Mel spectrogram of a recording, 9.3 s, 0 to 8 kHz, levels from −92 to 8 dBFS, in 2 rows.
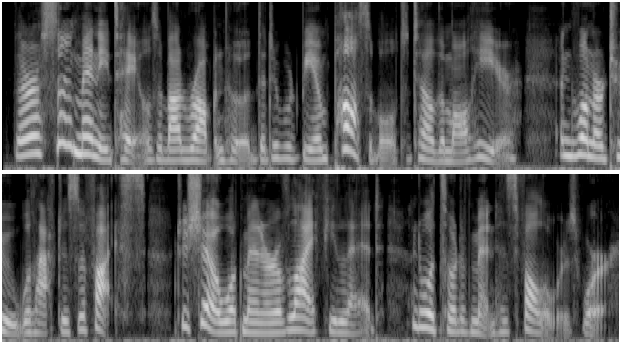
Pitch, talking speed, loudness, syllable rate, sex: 220 Hz, 270 wpm, -21 LUFS, 7.0 syllables/s, female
